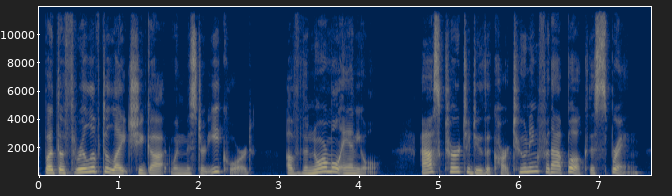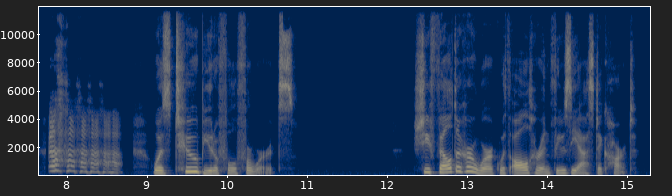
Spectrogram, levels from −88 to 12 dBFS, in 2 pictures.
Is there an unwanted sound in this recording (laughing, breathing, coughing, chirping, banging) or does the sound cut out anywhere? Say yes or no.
yes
